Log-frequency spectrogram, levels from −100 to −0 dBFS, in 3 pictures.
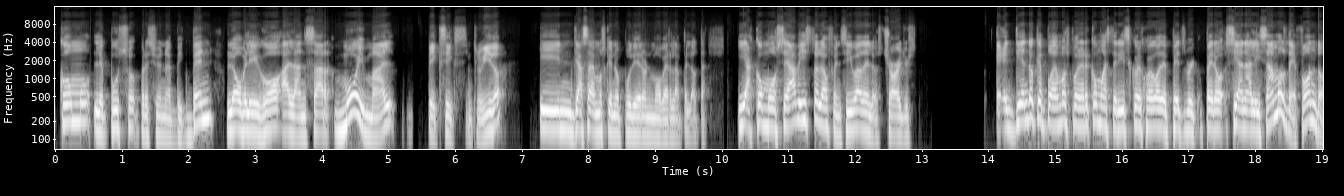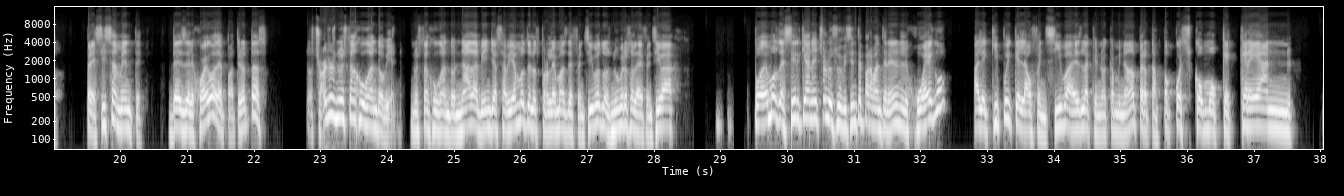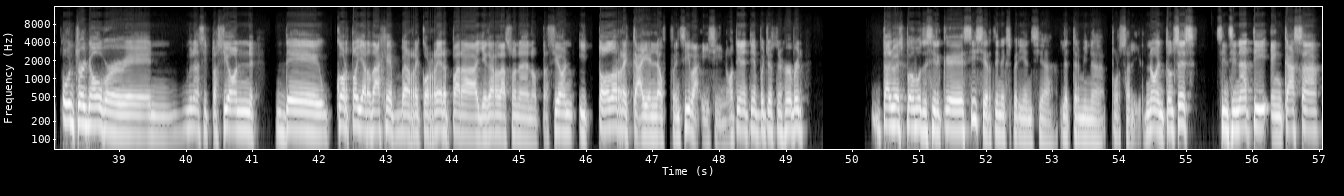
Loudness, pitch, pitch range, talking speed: -12 LUFS, 145 Hz, 130-165 Hz, 165 wpm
